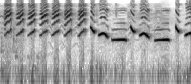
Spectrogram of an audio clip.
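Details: Laughingthrush training song with a rapid, even series of rich upslurred notes, about twice a second, then longer level whistles alternating with falling phrases.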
